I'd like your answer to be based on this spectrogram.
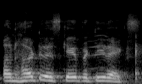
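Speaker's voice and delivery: talking through real laughter, loud and slowed; laughing. Real, not acted. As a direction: crack up while getting the joke out. Cracking up at shared joke.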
